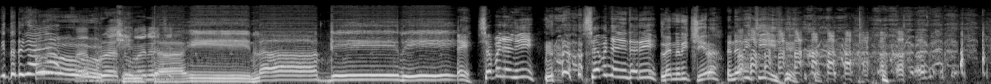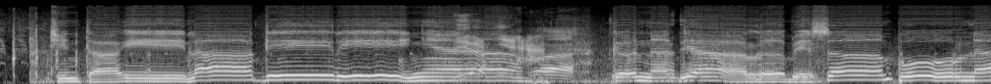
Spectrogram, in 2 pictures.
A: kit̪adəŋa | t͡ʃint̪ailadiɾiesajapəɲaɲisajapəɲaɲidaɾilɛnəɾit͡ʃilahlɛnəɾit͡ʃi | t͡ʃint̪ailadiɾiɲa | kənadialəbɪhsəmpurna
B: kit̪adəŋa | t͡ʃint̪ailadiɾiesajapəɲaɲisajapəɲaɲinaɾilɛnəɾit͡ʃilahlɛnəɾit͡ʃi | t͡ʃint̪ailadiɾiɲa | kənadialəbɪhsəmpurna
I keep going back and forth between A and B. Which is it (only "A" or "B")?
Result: A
